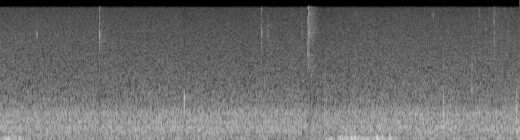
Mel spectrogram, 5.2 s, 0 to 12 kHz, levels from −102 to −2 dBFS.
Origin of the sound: recorded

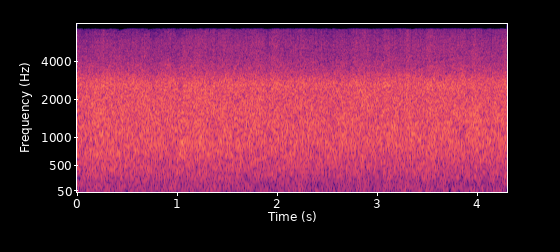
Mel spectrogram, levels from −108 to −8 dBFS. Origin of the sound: recorded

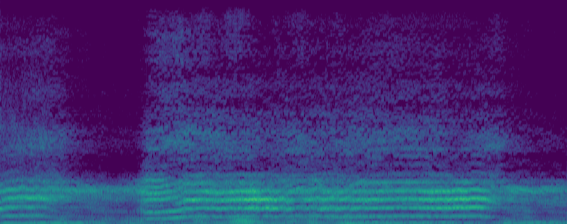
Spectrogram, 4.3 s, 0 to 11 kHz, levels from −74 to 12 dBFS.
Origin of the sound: remade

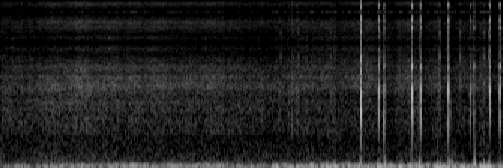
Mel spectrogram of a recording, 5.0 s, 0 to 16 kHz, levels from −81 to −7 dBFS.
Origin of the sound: recorded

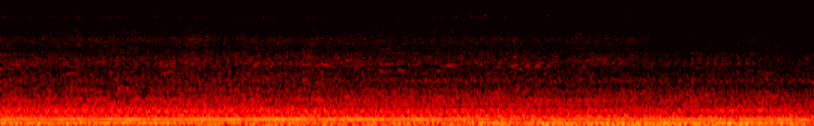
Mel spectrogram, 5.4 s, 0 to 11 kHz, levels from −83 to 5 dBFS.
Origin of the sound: recorded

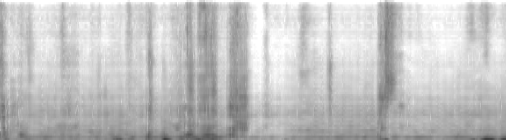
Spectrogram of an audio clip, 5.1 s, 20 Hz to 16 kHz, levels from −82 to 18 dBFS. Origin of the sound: remade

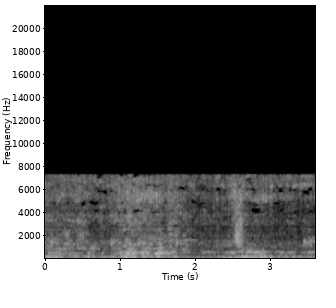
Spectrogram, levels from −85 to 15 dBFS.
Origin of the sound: remade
